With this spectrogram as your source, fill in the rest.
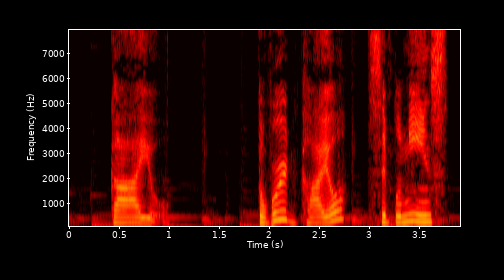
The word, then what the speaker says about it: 가요: number 266 k k this is pronounced as a two syllable word the first syllable is GA second syllable is Yu pronounce it with me c CAO the word CAO simply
